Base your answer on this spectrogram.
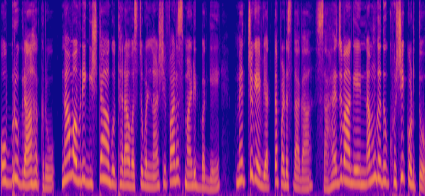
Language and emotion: Kannada, happy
